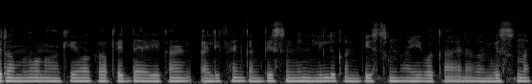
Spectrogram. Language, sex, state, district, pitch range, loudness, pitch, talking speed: Telugu, male, Andhra Pradesh, Anantapur, 145-150 Hz, -32 LUFS, 150 Hz, 135 wpm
